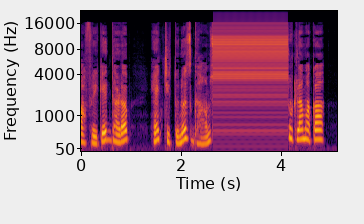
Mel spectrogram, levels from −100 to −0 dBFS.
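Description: From 2.65 to 4.14 s a system hang loop occurs: the computer froze while the sound hardware kept replaying one 10.67 ms stretch of its ring buffer, which fits a 512-sample buffer. It sounds like a steady buzz at 93.8 Hz until the speech resumes with "सुटला म्हाका".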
